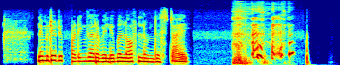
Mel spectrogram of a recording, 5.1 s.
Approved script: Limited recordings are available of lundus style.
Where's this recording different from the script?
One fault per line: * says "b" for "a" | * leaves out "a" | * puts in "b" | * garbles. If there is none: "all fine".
all fine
